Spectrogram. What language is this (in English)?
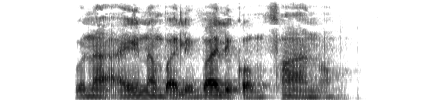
Swahili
